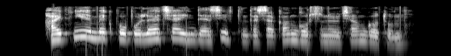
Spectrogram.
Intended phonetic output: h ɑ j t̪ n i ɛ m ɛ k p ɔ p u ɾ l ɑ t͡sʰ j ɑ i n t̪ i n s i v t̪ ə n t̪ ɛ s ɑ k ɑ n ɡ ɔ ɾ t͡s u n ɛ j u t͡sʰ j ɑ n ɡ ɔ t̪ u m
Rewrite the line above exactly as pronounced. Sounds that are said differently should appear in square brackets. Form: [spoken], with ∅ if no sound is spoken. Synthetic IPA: h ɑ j t̪ n i ɛ m ɛ k p ɔ p u [∅] l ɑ t͡sʰ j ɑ i n t̪ [ɛ] n s i v t̪ ə n t̪ ɛ s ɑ k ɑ n ɡ ɔ ɾ t͡s u n ɛ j u t͡sʰ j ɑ n ɡ ɔ t̪ u m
